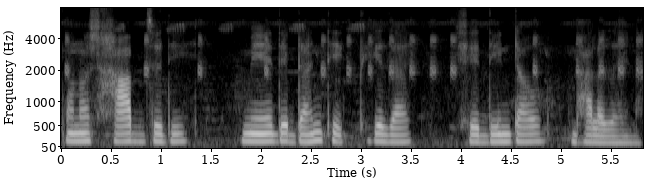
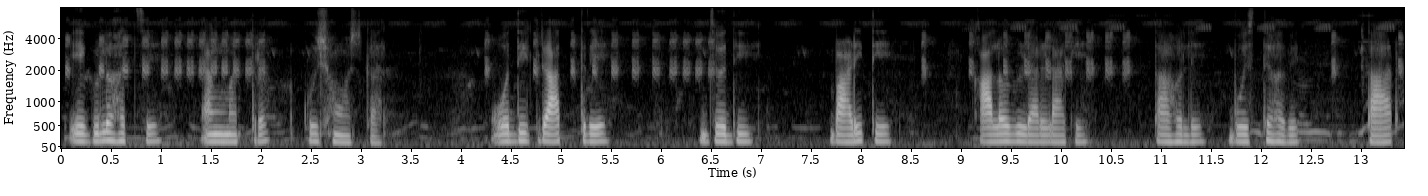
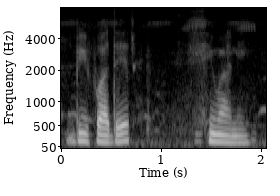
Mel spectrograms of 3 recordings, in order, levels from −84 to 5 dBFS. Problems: background sounds at intervals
